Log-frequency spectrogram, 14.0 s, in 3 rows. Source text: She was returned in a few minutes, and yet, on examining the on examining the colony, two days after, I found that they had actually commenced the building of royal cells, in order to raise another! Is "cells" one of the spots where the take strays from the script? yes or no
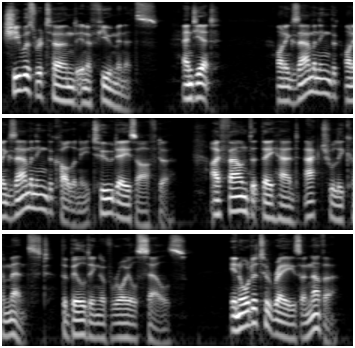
no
